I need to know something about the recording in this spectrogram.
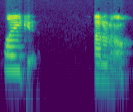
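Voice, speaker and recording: Creaky-voiced woman on thin, phone-like audio. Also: a little high, lively intonation, slow pace. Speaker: co-host of a book discussion. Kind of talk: casual fan chat about fantasy novels.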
